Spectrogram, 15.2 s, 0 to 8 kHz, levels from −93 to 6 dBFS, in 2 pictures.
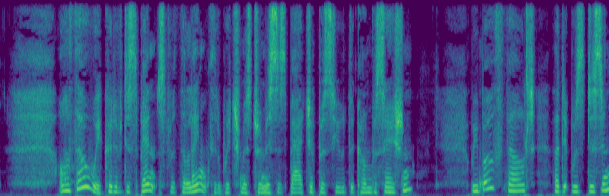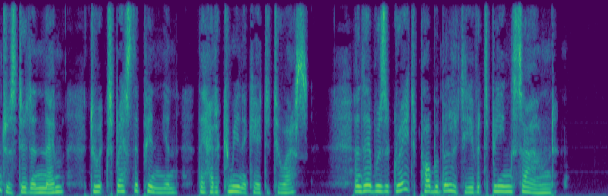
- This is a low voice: No, high, 205 Hz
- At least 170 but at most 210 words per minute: Yes, average, 180 wpm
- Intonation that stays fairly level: No, average, 4.0 semitones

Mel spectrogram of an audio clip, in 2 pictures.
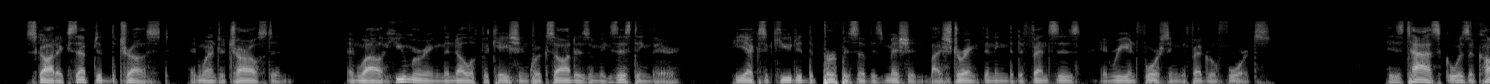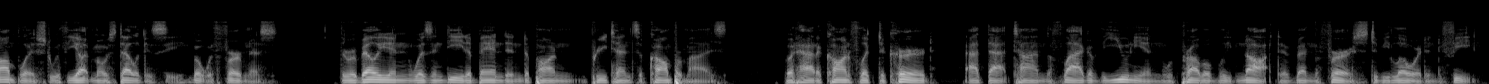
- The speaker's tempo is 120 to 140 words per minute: No, average, 155 wpm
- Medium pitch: No, very low, 90 Hz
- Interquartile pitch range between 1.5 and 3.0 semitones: Yes, narrow, 2.4 semitones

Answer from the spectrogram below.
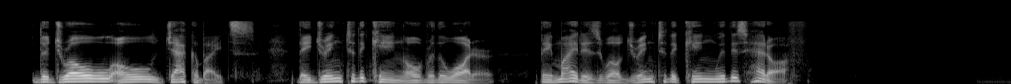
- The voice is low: Yes, low, 110 Hz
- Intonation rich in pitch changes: Yes, wide, 5.8 semitones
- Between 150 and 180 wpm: No, average, 140 wpm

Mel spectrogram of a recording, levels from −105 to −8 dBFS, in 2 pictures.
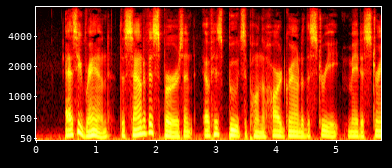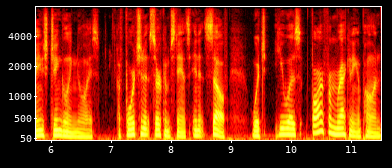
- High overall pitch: No, low, 105 Hz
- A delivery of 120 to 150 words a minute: No, average, 190 wpm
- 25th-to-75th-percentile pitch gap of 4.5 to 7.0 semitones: Yes, average, 4.9 semitones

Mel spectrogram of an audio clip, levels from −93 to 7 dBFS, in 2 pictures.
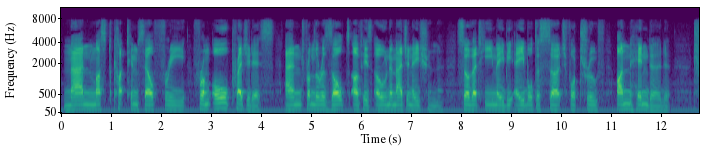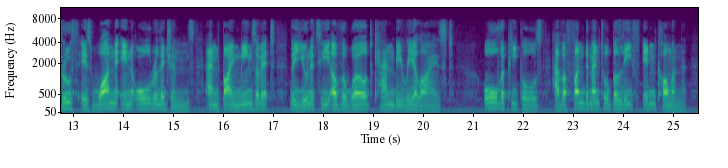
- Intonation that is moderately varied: No, narrow, 2.2 semitones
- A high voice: No, low, 110 Hz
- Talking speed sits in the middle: No, slow, 130 wpm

